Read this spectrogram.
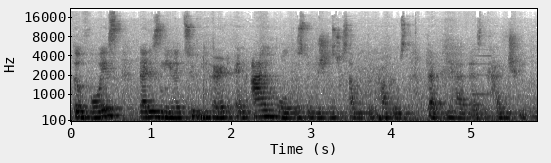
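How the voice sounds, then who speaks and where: Brisk and flat in delivery, a young South African woman with a lowish voice speaks earnestly about what she learned. She is a program alumna addressing a showcase, and she restarts a few times. The recording comes from far off in a roomy event hall, with a faint hum.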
